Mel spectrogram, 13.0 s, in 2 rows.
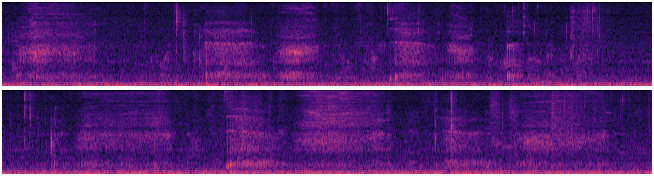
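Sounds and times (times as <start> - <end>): breathy hiss: 7.2 - 12.7.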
